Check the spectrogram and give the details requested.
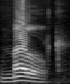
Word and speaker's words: milk: one form and here M I yell K how do we say and now normally we say make like that it is milk milk milk again inside our mouths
